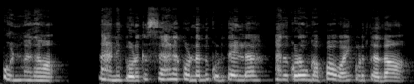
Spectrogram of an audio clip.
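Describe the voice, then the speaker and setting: A woman voicing a faltering dying father, husky. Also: medium pitch, fairly even intonation, rapid-fire, close to an everyday voice. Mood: gentle remorseful. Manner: breathless, faltering, apologetic. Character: dying middle-aged father, humble and remorseful. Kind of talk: doll-film voice acting.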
